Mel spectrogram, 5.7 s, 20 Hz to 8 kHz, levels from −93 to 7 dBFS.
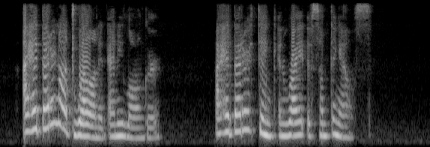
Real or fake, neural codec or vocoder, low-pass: real; none; 7.2 kHz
